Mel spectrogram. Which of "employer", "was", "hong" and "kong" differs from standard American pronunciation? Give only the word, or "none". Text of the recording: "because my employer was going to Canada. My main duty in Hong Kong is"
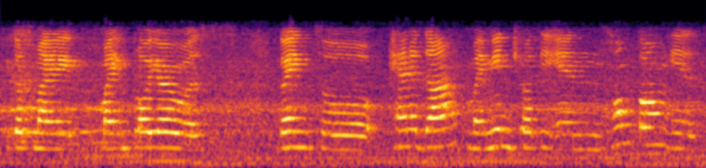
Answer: was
